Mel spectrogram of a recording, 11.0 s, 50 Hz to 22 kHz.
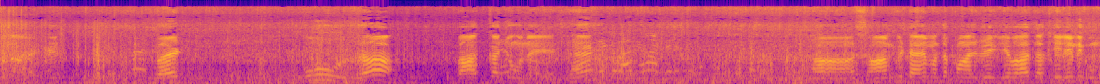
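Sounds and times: motorcycle road noise: 0.0 - 11.0
wind rushing over microphone: 0.0 - 11.0.

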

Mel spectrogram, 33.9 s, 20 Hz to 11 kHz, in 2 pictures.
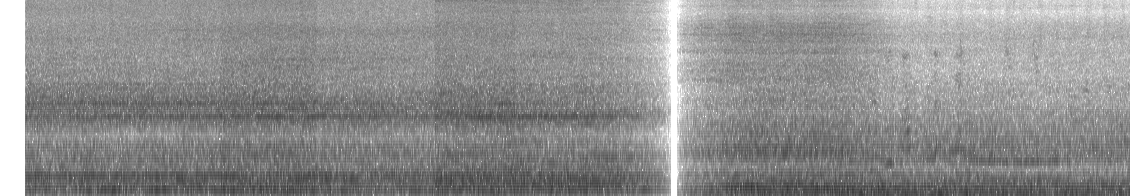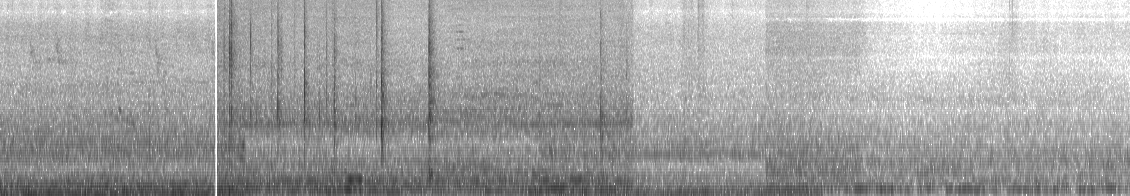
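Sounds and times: distant traffic hum: 10.2 - 33.9.

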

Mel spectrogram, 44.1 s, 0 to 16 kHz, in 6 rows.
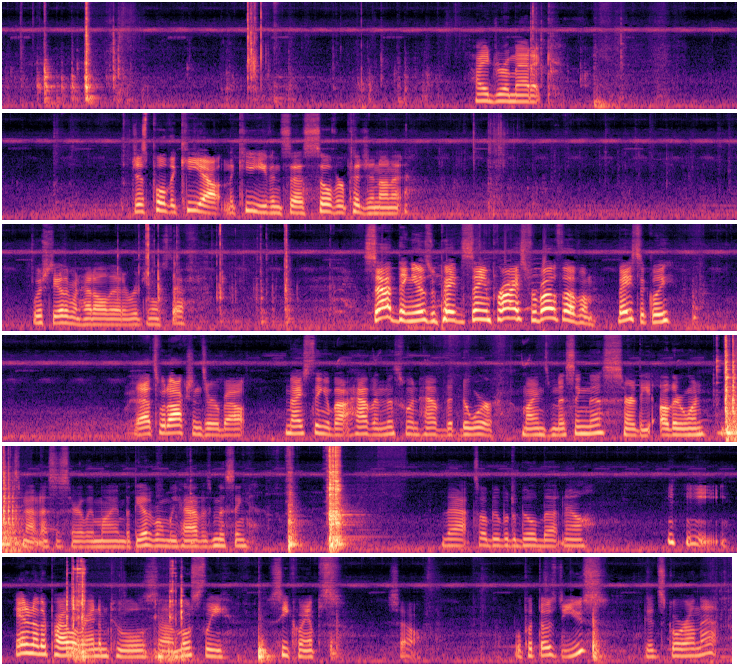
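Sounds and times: crickets trilling: 0.0 - 44.0
metal door closing with a clank: 29.2 - 29.7.

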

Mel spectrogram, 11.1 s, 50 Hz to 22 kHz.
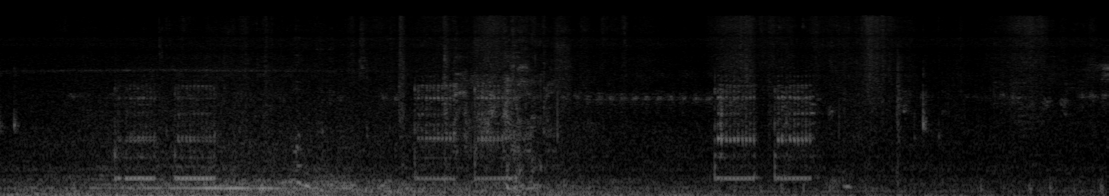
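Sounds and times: phone ringback tone: 1.1 - 2.4, 4.2 - 5.2, 7.2 - 8.4.

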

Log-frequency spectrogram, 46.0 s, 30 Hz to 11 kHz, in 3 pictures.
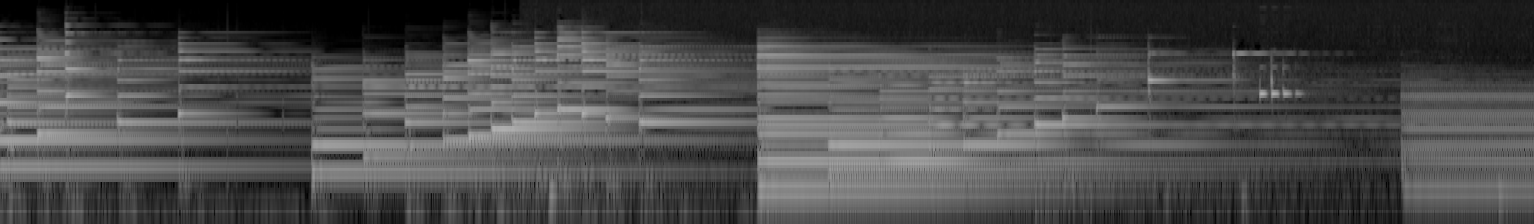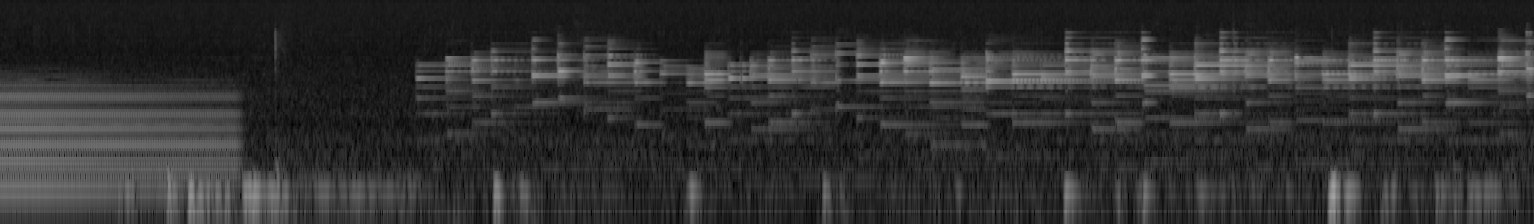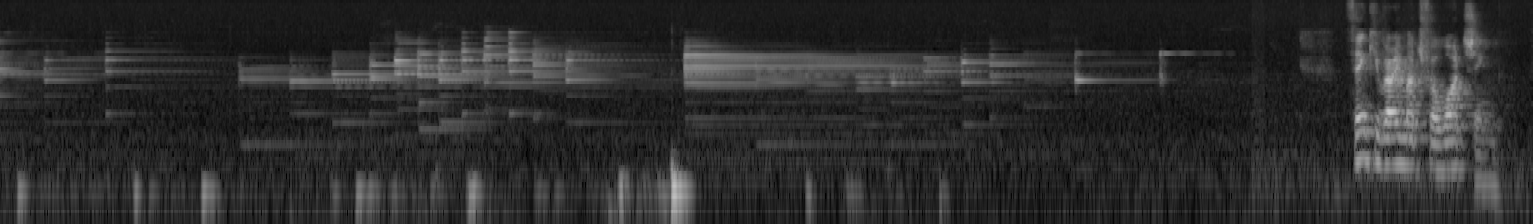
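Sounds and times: slow piano music: 0.0 - 44.0.

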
